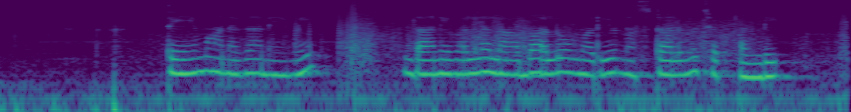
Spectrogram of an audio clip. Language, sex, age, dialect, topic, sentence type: Telugu, female, 25-30, Utterandhra, agriculture, question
